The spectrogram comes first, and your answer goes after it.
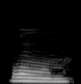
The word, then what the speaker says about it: warm: It's pronounced with an O, warm.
